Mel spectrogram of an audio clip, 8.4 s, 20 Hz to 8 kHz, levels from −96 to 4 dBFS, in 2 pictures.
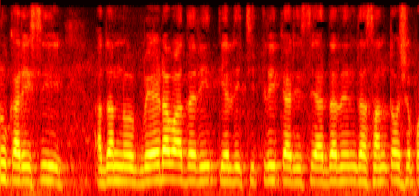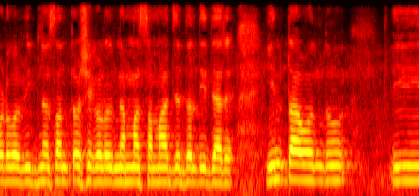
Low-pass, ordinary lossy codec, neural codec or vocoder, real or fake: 7.2 kHz; none; codec, 16 kHz, 4 kbps, X-Codec, WavLM features, trained on Multilingual LibriSpeech; fake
